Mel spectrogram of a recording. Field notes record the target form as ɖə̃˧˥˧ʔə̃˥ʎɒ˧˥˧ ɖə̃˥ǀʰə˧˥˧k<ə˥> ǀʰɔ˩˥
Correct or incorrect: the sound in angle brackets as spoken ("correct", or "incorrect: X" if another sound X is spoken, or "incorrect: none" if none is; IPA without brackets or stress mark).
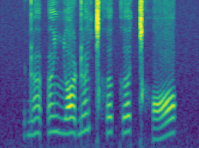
incorrect: ə˧˥˧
